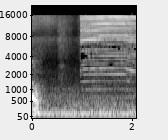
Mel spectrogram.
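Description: Battery-powered electric eraser switched on about a second in, its small motor giving a steady high whine. The pitch dips slightly near the end as it starts erasing a stray pencil stroke on the paper.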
